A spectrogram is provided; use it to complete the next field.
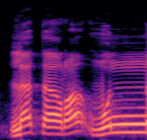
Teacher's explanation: واو پر ہونٹ گول کریں گے، حرکات کو بغیر کھینچے ادا کریں گے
